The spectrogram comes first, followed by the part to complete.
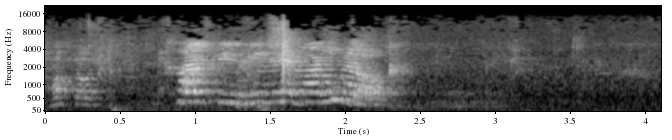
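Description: A child's voice for about a second and a half, with one short sharp click partway through. Quieter room sound fills the rest.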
